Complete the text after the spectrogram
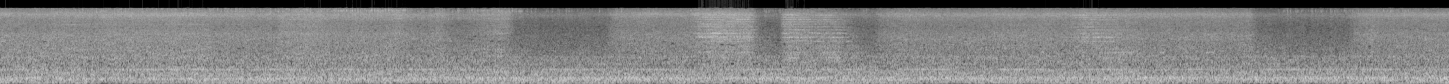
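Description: A bench grinder whirs.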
